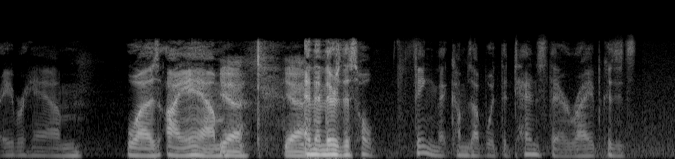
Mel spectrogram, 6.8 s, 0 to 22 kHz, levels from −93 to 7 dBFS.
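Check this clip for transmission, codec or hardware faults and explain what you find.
One kind of fault appears twice, automatic gain rising. From 1.26 to 3.55 s, ending just before "whole thing that comes", the AGC lifts gain about 8 dB. From 5.23 to 6.1 s, after "comes up with the", the input falls about 19 dB and the AGC raises gain about 4 dB. Each time, voice and background swell slowly together.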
